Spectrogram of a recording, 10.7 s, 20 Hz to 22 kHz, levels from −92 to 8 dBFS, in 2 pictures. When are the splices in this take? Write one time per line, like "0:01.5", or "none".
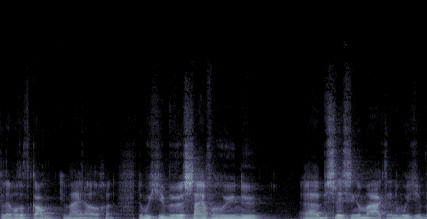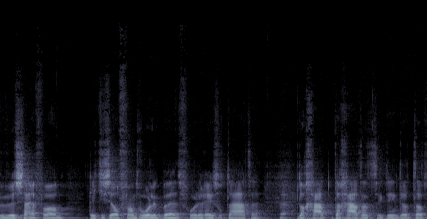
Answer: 0:09.0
